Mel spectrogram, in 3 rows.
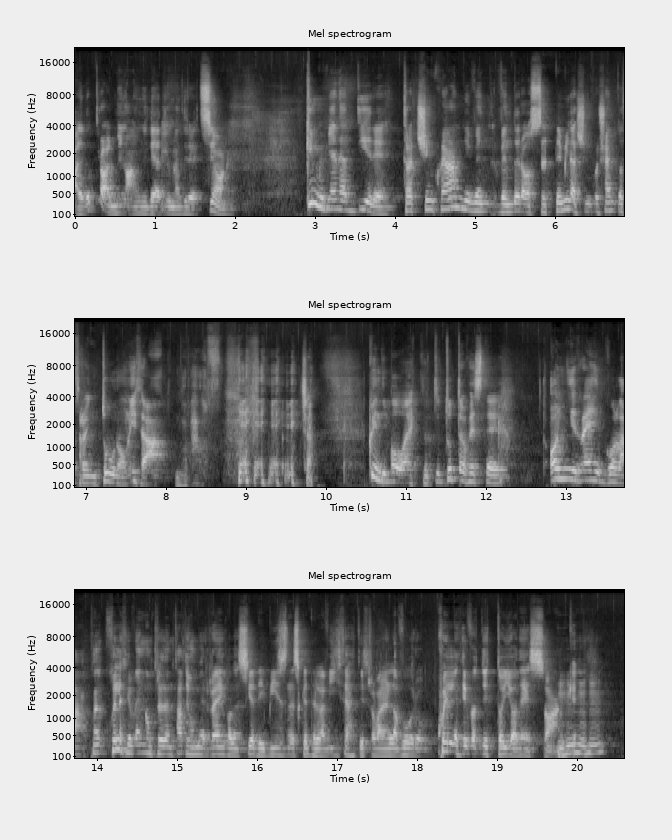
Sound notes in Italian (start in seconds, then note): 1.0 schiarire la voce; 8.8 risate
